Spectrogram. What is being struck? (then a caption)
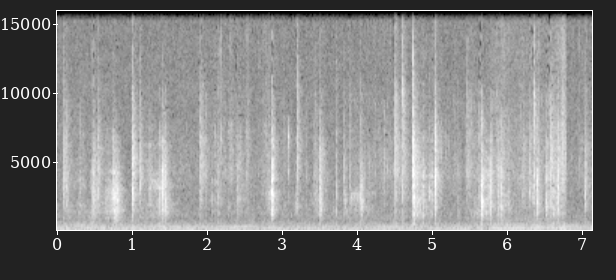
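Marble table top tapped with fingernails. Long metallic nails tap on a marble table top in a quick, irregular run. The taps are sharp, crisp and bright, with almost no ring after each one and little low-end weight.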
